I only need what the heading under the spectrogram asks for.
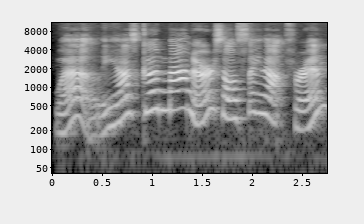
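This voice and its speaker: Woman voicing a high, fierce, grumbling older housekeeper. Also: sing-song, unhurried, bright, forceful tone, exaggerated voice. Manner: blunt, exclaiming, fussy. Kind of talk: children's storybook character voice.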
